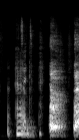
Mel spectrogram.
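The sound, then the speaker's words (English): The dog Susie, playing with and squeezing her toy dog bone, lets out three loud, rough barking bursts in quick succession, with short gaps between them and a growly edge to the sound. “Like, look, Susie's living it up with her toy.”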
